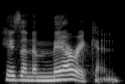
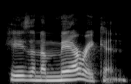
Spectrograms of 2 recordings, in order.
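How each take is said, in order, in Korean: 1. 단어들을 한 호흡에 이어서 말해요. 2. 단어들을 한 호흡에 이어서 말해요.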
